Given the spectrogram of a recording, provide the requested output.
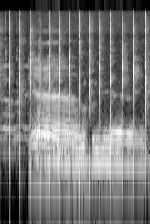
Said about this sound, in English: Cue clap track, yeah.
